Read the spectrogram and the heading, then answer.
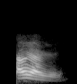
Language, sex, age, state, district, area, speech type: Kannada, male, 30-45, Karnataka, Udupi, rural, conversation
